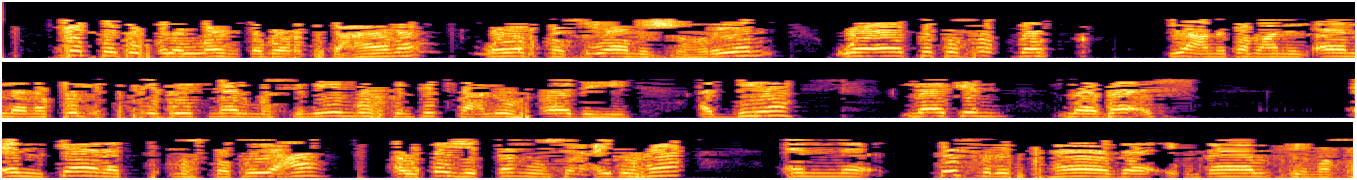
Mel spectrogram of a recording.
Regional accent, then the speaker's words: Egypt; يعني أقول بالمعنى الدارج عندنا كمصريين

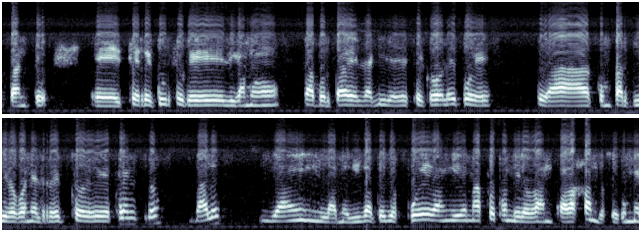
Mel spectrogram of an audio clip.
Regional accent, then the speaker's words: Puerto Serrano, Andalusia, Spain; Yo soy de Puerto Serrano y vengo en mi primera vez.

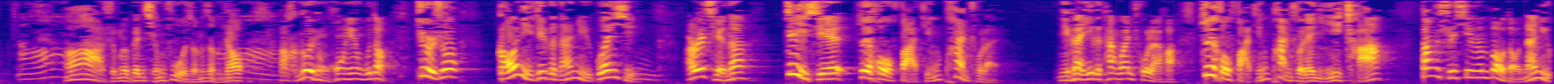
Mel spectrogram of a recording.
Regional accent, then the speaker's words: China; 你知道我们中国人要搞一个人讲究要什么呢？搞倒搞臭。

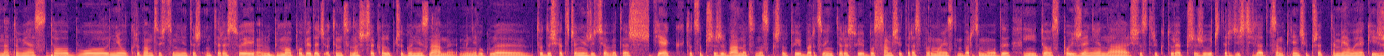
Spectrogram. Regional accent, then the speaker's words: Staniątki, Lesser Poland, Poland; Staniątki. To jest mała wieś pod Krakowem, 20 kilka kilometrów. Tam się wychowałem, też wokół klasztoru.

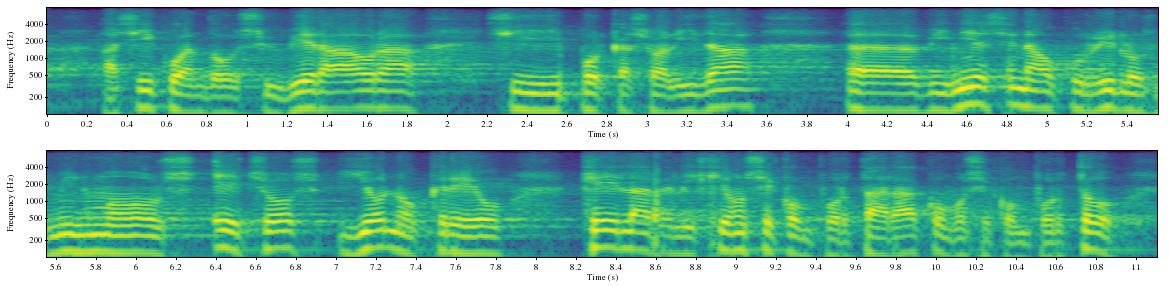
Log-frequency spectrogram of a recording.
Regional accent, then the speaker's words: Navarre, Spain; Y mi tierra, pues ya digo, Navarra, pues no es como en Madrid o en Cataluña, donde la mayor parte de la gente era de izquierdas.

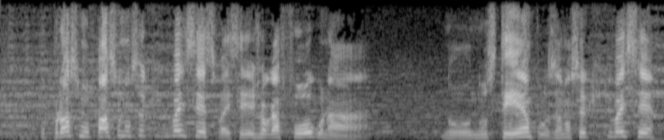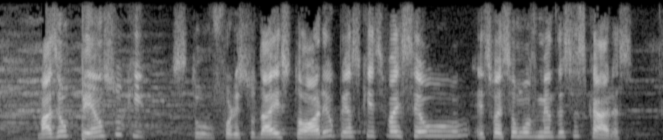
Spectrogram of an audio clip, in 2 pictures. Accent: Brazil; Você, eu sou ateu, sou brasileiro e sou ateu e tal.

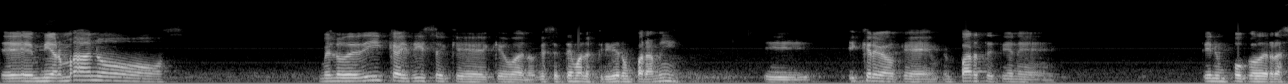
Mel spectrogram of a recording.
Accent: Mendoza, Argentina; Yo soy de Mendoza y bueno, somos creo diferentes en la forma de pensar, de expresarnos todo

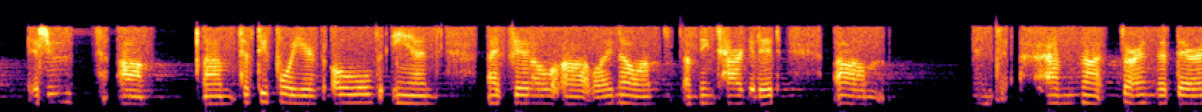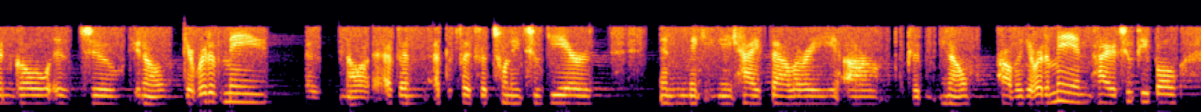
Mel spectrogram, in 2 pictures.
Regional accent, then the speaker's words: Massachusetts, United States; I'm from Massachusetts.

